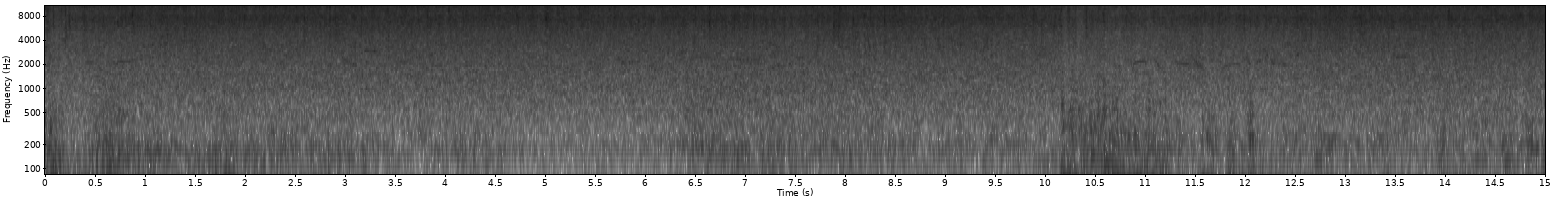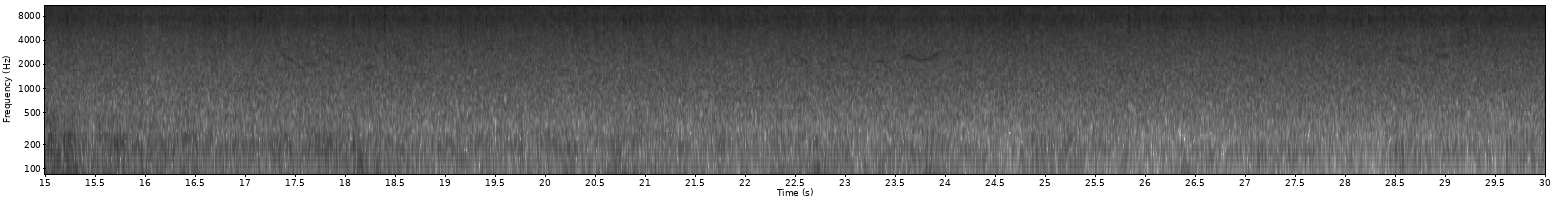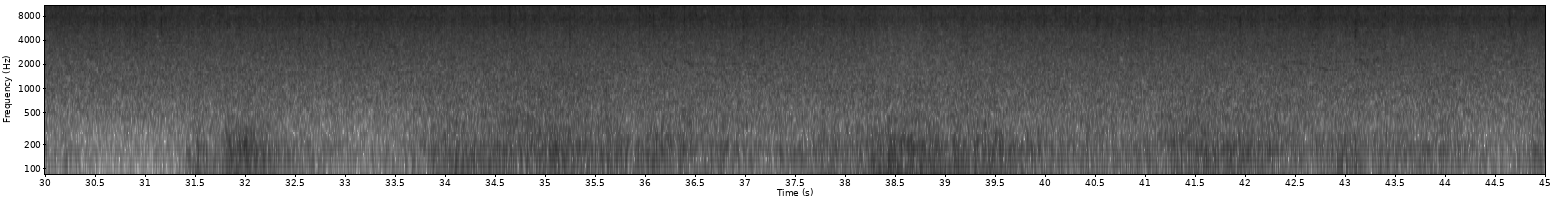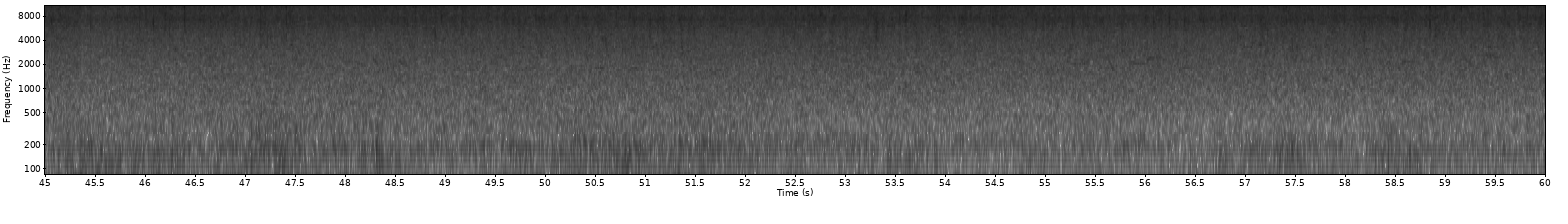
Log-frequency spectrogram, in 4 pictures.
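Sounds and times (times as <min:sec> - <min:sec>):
rolling thunder: 0:00.0 - 0:02.8, 0:10.1 - 0:18.6, 0:37.7 - 0:58.9
heavy rain hiss: 0:00.0 - 1:00.0.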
